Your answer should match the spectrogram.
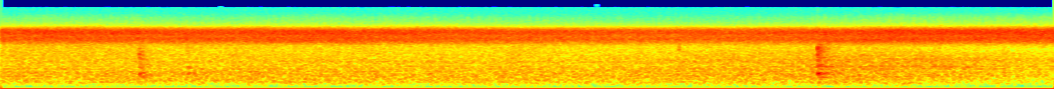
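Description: A dense chorus of cicadas flying around outside drones without a break, picked up by a tape recorder on a windowsill. A loud, high-pitched hiss-like buzz holds steady for the whole stretch, broken only by a couple of faint brief clicks.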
